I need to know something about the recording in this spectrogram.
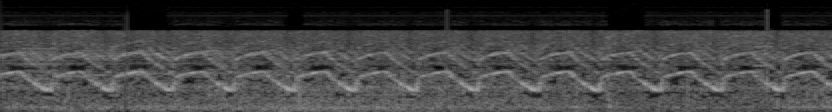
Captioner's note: police car siren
